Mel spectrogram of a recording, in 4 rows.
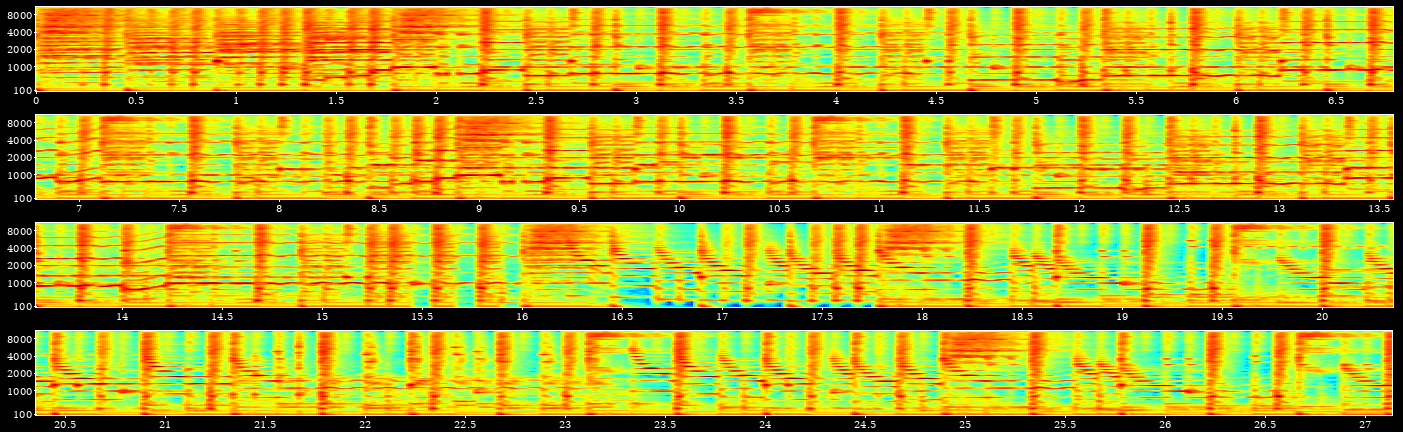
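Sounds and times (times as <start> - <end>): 
boss defeated game music: 0.0 - 27.1.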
